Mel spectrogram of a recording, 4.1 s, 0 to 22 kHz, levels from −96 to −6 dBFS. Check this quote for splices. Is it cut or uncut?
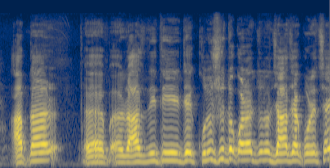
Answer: uncut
